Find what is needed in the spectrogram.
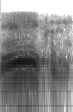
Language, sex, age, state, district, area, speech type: Hindi, male, 60+, Uttar Pradesh, Prayagraj, rural, conversation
